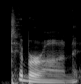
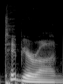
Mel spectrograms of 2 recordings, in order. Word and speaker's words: Tiburon: Last week's show, I gave you an update on my travels, and apparently I mispronounced Tiburon as saying Tiburon because there's a U in there that I'm not supposed to pronounce.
